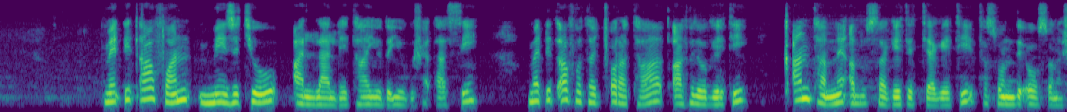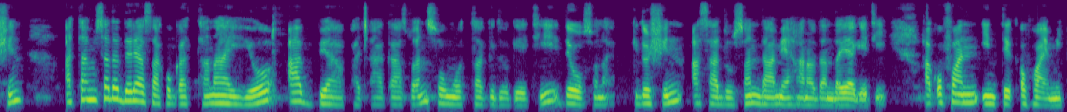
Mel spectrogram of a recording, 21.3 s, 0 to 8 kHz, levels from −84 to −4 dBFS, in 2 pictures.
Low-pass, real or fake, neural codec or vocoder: 7.2 kHz; fake; vocoder, 22.05 kHz, 80 mel bands, Vocos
